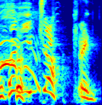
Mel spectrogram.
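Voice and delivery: high, laughing are you joking; laughing in disbelief at the price. Real, not acted. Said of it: "That's what they say here".

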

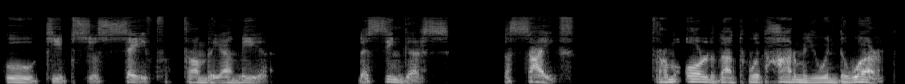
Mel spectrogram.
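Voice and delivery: measured, politely curious questioning; calm politeness. A narrator's reading. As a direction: list them calmly, as if truly wanting the answer. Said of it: "Haliax asked with calm politeness".

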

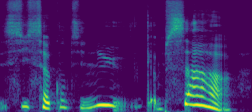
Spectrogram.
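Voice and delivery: slow, high, stunned tearful repeat; dazed repetition. A narrator's reading. Esther repeats herself, stunned and tearful. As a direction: repeat it as if in shock. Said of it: "ne réussissait pas à dire autre chose".

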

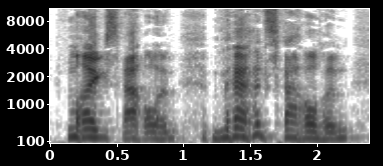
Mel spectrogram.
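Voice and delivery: usual speaking voice

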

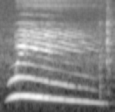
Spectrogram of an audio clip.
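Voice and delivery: high squeal of delight; excited whee. Real, not acted. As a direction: let out a gleeful whee. Excited squeal while playing.

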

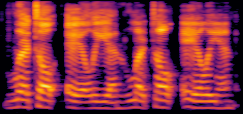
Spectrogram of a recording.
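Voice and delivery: low looming robot sing-song; robot calling. Acted. Robot coaxing the hiding alien, low and menacing.

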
